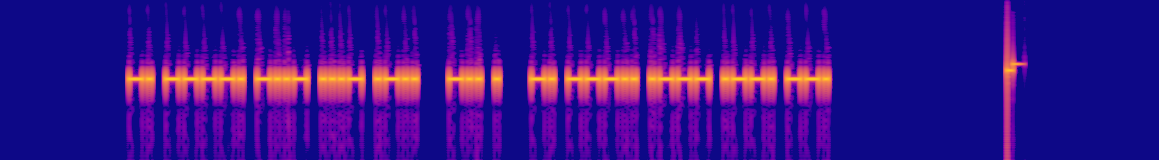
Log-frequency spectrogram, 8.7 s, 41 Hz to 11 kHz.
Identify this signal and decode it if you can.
Morse code, heard as a keyed tone, about 36 wpm, 700 Hz. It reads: N9XVL DE N8JPG
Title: USA Callsign DE Callsign - 5 Characters - 35wpm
